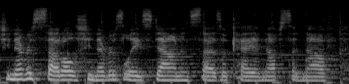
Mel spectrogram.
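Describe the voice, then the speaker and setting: A woman speaks as faint music plays in the background. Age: 50s. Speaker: psychologist. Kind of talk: interview answer. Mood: warm, reflective. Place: studio.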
